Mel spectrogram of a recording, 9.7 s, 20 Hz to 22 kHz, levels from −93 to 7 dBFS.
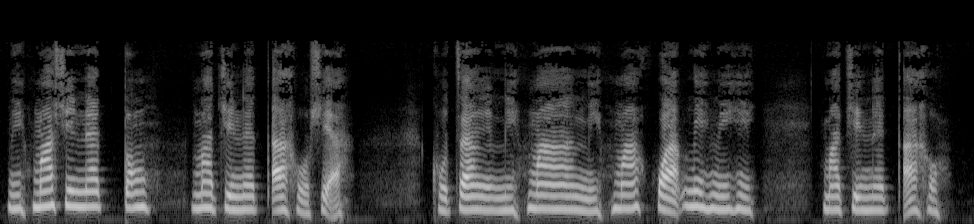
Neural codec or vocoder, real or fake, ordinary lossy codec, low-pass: codec, 44.1 kHz, 7.8 kbps, Pupu-Codec; fake; MP3, 48 kbps; 19.8 kHz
